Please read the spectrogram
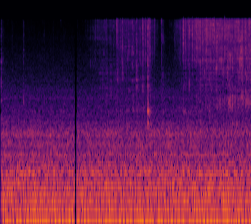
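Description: A special-effects mouth piece of beads sealed in dried Mod Podge being peeled off the skin: a sticky, wet crackling that starts about two seconds in and grows stronger toward the end.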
